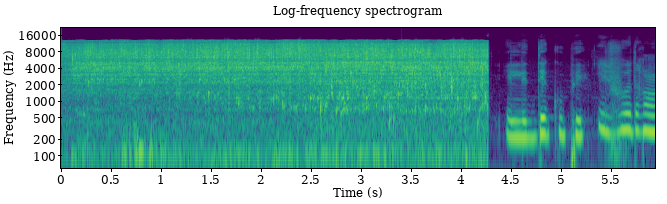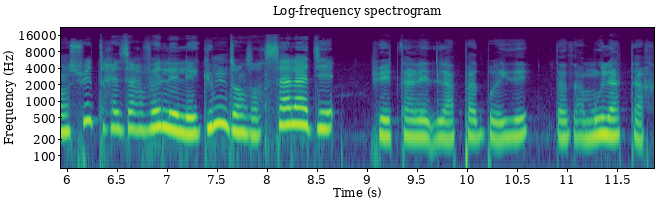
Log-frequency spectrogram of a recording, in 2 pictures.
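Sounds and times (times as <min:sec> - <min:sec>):
tap water running while rinsing mushrooms and courgettes: 0:00.0 - 0:04.3
speech: 0:04.4 - 0:11.8.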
